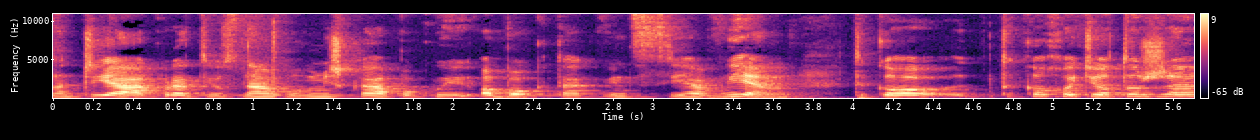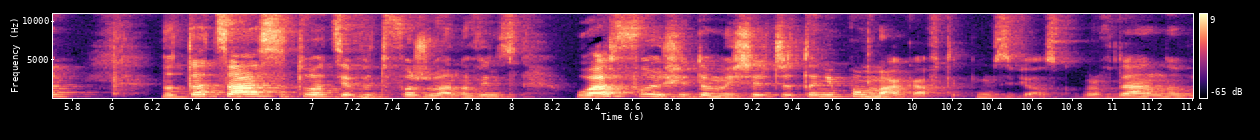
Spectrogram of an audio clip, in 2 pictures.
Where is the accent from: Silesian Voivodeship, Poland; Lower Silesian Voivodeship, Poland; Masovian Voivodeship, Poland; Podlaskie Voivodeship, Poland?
Masovian Voivodeship, Poland; Warsaw; born there; no bo pamiętajmy, że ja się urodziłam w Warszawie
